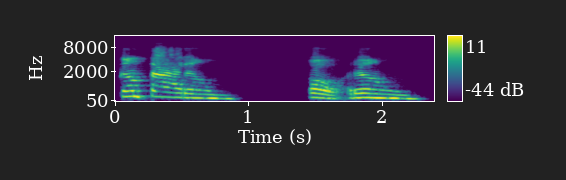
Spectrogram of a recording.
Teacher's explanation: Esse A com esse M aqui, o som tem um Ozinho aí no som. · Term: ditongo fonético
